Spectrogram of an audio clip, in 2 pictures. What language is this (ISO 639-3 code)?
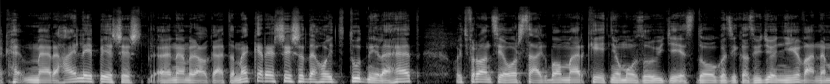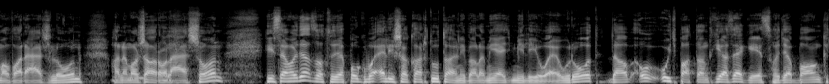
hun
